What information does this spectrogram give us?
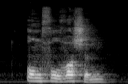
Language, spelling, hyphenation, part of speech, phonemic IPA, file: Dutch, onvolwassen, on‧vol‧was‧sen, adjective, /ˌɔn.vɔlˈʋɑ.sə(n)/, Nl-onvolwassen.ogg
- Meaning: 1. immature (not having reached adulthood or maturity) 2. immature (behaving childishly)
